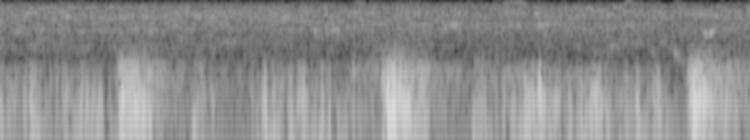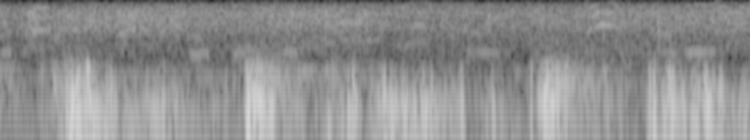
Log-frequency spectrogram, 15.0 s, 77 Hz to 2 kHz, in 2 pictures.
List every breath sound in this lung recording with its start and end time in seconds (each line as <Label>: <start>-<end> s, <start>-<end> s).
Inhalation: 1.08-1.77 s, 3.79-4.38 s, 6.83-7.61 s, 9.96-10.74 s, 12.82-13.77 s
Crackles: 0.00-1.01 s, 1.08-1.77 s, 2.47-3.72 s, 3.79-4.38 s, 4.71-6.78 s, 6.83-7.61 s, 8.01-9.85 s, 9.96-10.74 s, 10.78-12.71 s, 12.82-13.77 s, 14.06-15.00 s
